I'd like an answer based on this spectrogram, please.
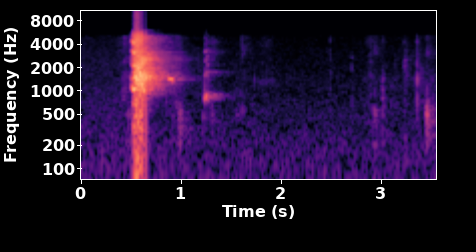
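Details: Pet male Chihuahua shown doing a trick with a light and button: one loud, sharp bark followed by a softer short yip, then faint small clicks and rustles.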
